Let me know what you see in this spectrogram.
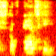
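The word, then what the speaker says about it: Stefanski: a style that Zach introduced and I think Stfansky couldn't introduce it because he was he had no quarterback.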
